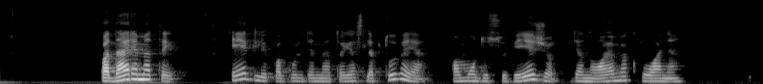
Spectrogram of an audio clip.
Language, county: Lithuanian, Vilnius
